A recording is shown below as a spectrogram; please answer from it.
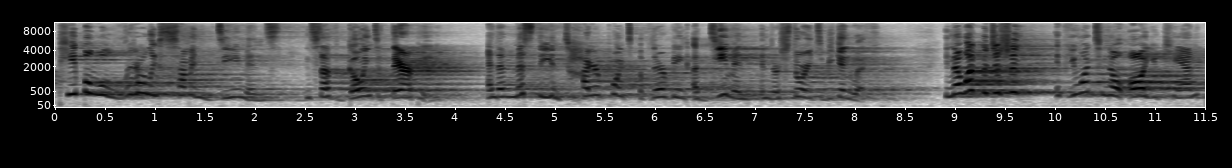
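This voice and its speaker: An actress plays an immortal demon of knowledge, high and bright in voice, with theatrical, exasperated grandeur. She declaims like a being weary of eternity in an audio drama, far from the mic in a reverberant hall. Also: animated, a little fast. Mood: exasperated, commanding. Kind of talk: amateur audio drama acting.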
